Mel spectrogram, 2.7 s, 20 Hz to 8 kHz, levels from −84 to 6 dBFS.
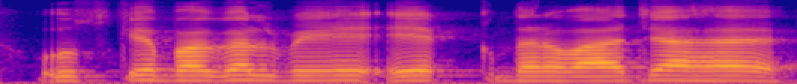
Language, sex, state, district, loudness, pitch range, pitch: Hindi, male, Jharkhand, Garhwa, -17 LUFS, 160-175 Hz, 170 Hz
